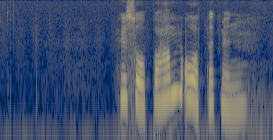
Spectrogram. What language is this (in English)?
Norwegian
